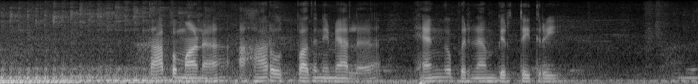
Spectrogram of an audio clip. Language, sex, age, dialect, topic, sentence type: Kannada, male, 36-40, Dharwad Kannada, agriculture, question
